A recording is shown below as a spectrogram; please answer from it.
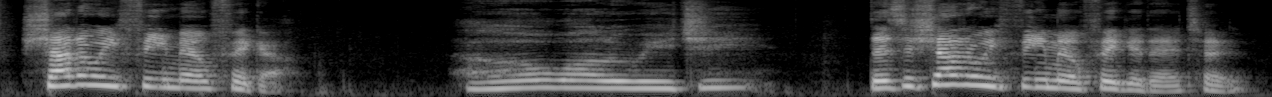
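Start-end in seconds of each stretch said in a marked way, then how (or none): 2.3-3.8 a ghostly lure, drawn out slowly; dark whisper behind you. Acted. Shadowy female figure in alley.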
